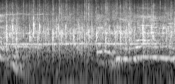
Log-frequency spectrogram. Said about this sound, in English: I would like all the veterans in the room to raise their hand and be applauded.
